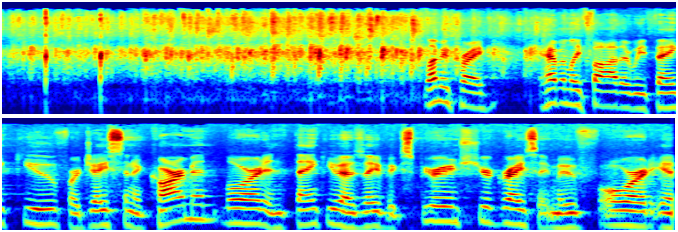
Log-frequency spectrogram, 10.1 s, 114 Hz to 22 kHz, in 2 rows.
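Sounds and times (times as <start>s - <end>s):
audience clapping: 0.0s - 4.8s
speech: 3.2s - 10.1s.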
